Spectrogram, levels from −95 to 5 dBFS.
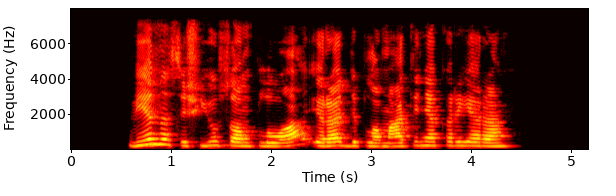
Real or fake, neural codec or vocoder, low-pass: real; none; 7.2 kHz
